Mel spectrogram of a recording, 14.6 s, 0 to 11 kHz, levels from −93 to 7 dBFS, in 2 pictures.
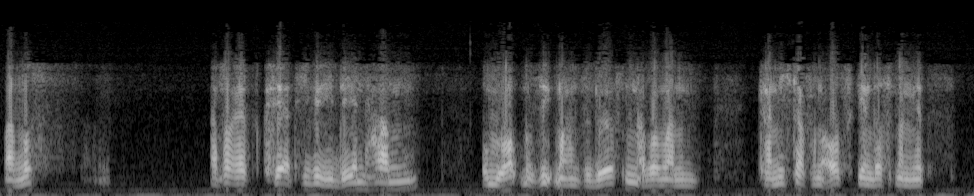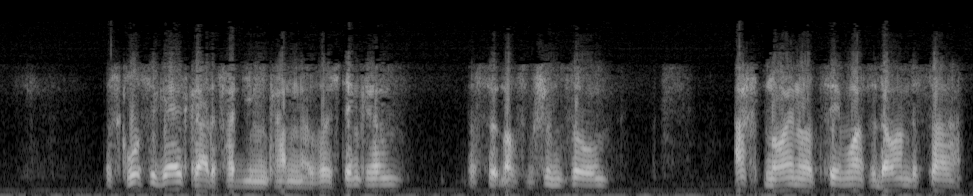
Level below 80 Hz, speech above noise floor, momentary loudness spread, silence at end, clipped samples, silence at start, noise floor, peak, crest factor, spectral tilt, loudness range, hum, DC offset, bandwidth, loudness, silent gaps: -70 dBFS; 37 dB; 9 LU; 0.1 s; under 0.1%; 0.05 s; -63 dBFS; -4 dBFS; 22 dB; -6.5 dB/octave; 3 LU; none; under 0.1%; 6.4 kHz; -26 LUFS; none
